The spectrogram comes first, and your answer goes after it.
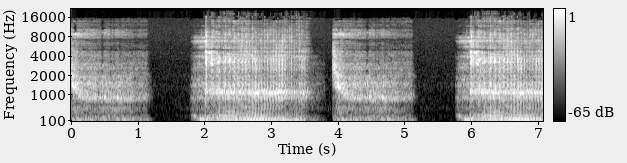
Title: Another new snore for endless numbers 80.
